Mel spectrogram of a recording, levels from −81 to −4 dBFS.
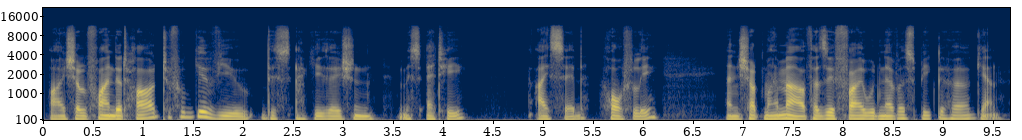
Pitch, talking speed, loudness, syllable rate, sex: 110 Hz, 175 wpm, -21 LUFS, 5.0 syllables/s, male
